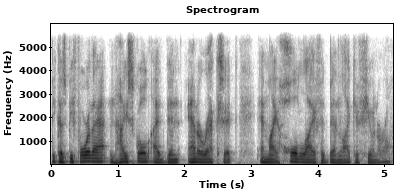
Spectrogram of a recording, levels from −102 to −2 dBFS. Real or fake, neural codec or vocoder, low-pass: real; none; 5.4 kHz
